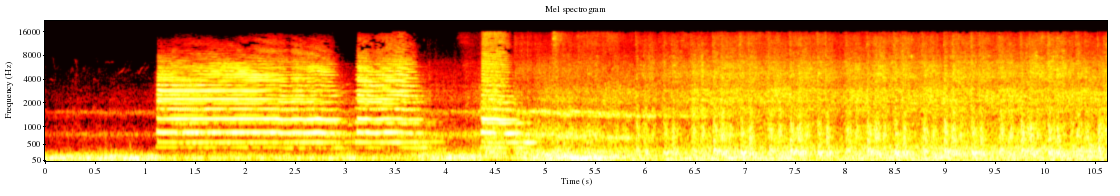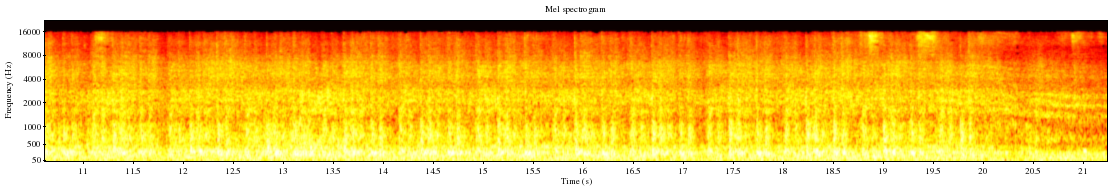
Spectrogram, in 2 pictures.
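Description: Diesel locomotive of a passenger express sounding its horn while passing at speed: a long multi-note blast, then two short ones, the last falling in pitch as the locomotive goes by. The coaches then rush past with a steady clatter of wheels over the rail joints.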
